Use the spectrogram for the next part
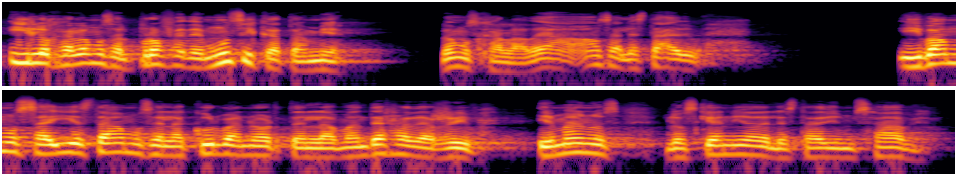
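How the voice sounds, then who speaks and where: A man's voice: fairly high pitch, fast. A young adult man with a Bolivian Spanish accent, preaching a sermon and telling stories with rhetorical questions. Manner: storytelling with rhetorical questions, animated quotes. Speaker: lay preacher. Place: church hall. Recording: long church reverb.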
